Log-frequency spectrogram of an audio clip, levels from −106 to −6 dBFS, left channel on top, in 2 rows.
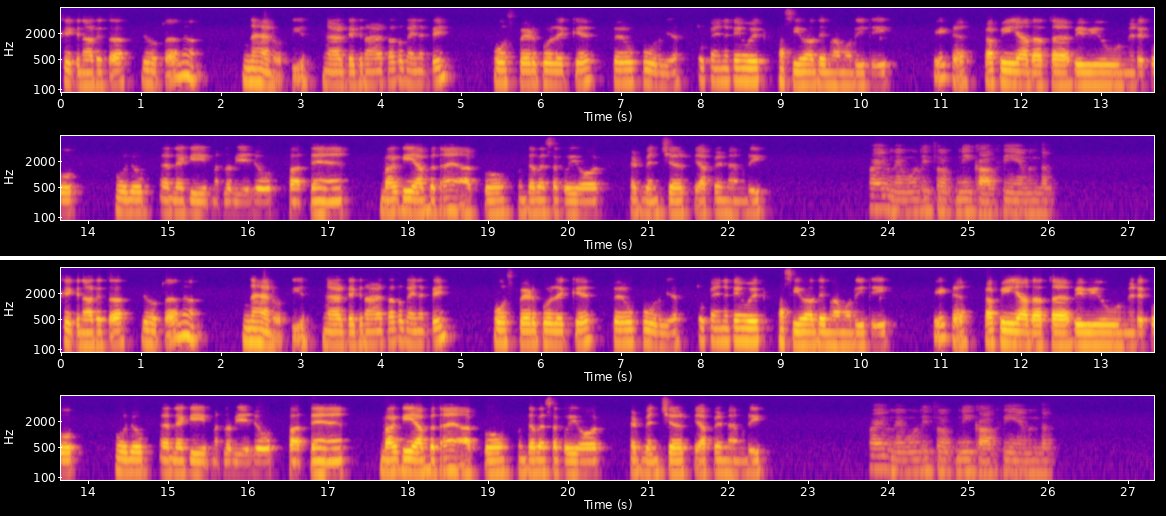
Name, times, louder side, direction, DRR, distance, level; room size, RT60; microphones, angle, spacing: voice 1, 0.0-1.7 2.3-4.8 5.4-6.6 6.9-10.3 10.9-13.8 14.4-17.2 17.7-20.4 20.8-22.4, right 4 dB, 30° right, 0.3 m, -22 dB
voice 2, 23.8-26.0, left 2 dB, 20° left, 2.9 m, -35 dB
9.1 x 6.4 x 2.4 m
head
